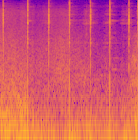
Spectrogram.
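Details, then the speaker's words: Mr. Bulletfeeder micro switch held near microphone while actuator arm is pulled; sharp crisp clicks about every third of a second, switch mechanism working properly. "That clicking sound indicates the mechanism of the switch is working."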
